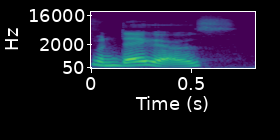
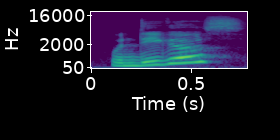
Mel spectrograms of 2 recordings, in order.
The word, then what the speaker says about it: Wendigo: They're all just wendos. Wendigos. Did I pronounce it wrong?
